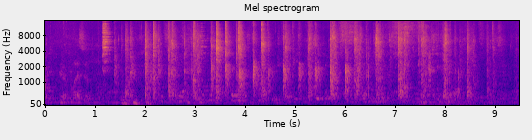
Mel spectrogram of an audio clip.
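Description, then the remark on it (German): A group claps and pats in a steady, repeating rhythm, with sharp, bright hits mixed with duller slaps, continuing throughout with a few voices audible underneath. “Dann hätten wir da hinten noch die Patscher und Klatscher, bitte sehr.”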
